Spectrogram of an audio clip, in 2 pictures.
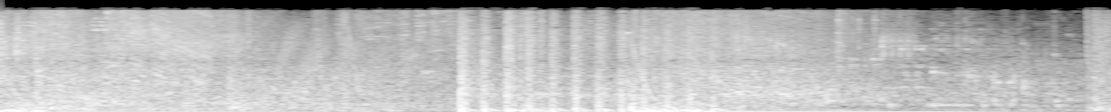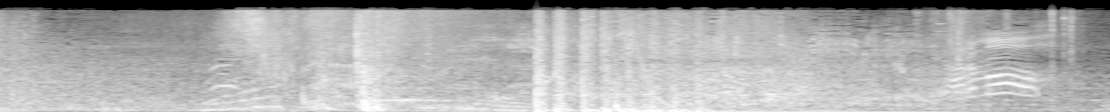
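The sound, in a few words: gunfire in video game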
